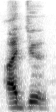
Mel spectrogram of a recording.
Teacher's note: جیم ساکن ہے اس میں قلقلہ خوب ظاہر کریں گے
